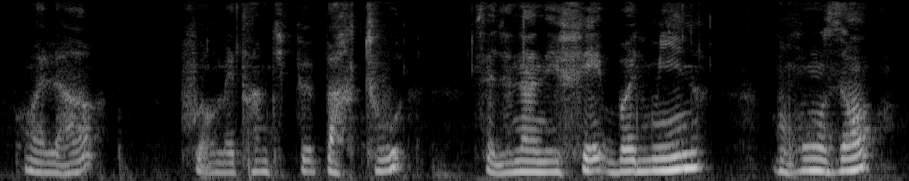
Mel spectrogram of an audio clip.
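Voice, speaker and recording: A dark, mellow, somewhat breathy voice at a fairly slow pace, with long, frequent pauses, fairly even intonation and big swings in loudness. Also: woman, medium pitch for a woman. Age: 60s. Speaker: beauty vlogger. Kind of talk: makeup tutorial. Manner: casual, chatty.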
